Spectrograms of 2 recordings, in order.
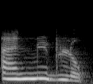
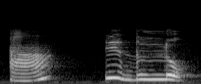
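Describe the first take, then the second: First: The n sound links into the next word. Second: The two words stay separate without linking. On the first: The speaker calls it wrong. "je ne vais pas dire un hublot. Non, c'est faux" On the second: The speaker calls it right. "Donc pas de liaison"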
